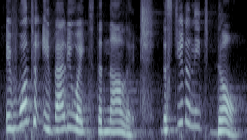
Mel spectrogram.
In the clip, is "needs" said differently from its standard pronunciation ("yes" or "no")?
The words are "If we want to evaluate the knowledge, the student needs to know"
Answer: yes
